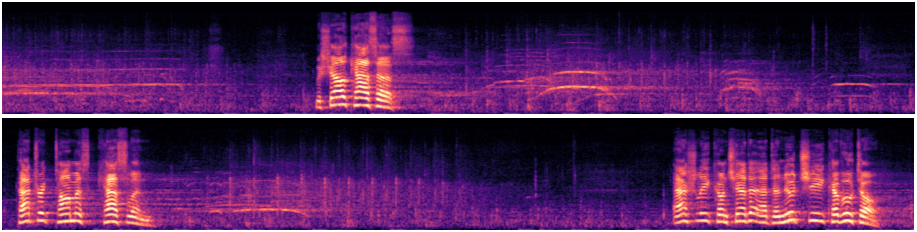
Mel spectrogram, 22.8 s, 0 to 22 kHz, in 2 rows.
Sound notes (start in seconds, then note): 11.3 applause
